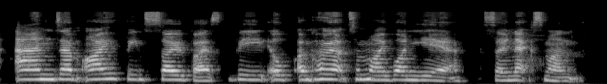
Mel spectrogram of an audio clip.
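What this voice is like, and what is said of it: British accent. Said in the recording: “I live in the UK, which you can probably tell by my accent.”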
